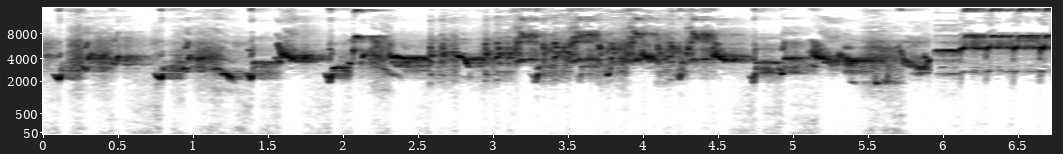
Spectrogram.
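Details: Long-tailed shrike (cendet) singing in competition, fighter style, pressing hard with prominent, long-lasting phrases: continuous rapid, high chattering song of squeaky chirps, sharp downslurred notes and scratchy trills, with no pauses.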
